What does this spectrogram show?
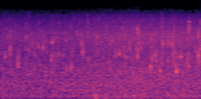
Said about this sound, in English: It really is a staircase out of sandstone that forms a waterfall.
